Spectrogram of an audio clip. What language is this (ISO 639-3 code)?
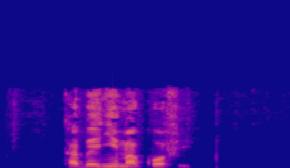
dav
